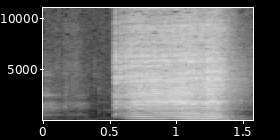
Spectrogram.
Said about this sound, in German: Ich muss mir immer eine Nase putzen, ihr Lieben. Ganz kurz, ich schneide das nicht raus.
